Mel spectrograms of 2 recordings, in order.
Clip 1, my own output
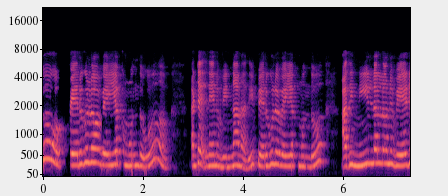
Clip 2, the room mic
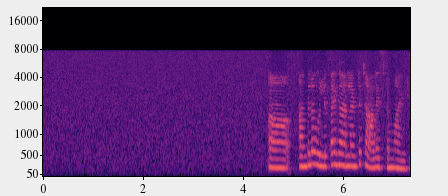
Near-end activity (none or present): present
